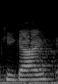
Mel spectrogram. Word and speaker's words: ikigai: Yes, and that's how you say it, ikigai. It's ikigai is a Ikigai. Japanese concept that means your reason for being. Iki reason. in Japan means life, and gai describes your value or worth. So your ikigai is your life purpose or your bliss.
